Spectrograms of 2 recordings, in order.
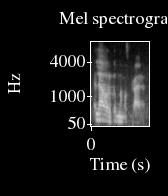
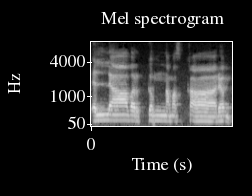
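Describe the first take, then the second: First: It is said flatly and carelessly, without shaping. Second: It is said with lively, deliberately shaped delivery. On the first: The audience does not feel invited to reply. The speaker calls it wrong. "ബോധപൂർവം ഉഴപ്പി പറയും" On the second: The audience feels prompted to greet back. The speaker calls it right. "ഒന്ന് ചിട്ടപ്പെടുത്തും"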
